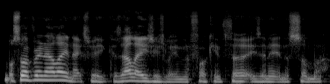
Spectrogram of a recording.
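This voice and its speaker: Male livestream host, softened Mancunian accent, creaky mid-pitched voice, close dry sound, blunt and sweary off-the-cuff chat. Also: expressive, racing, dry recording. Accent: northern English, softened Manchester. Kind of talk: casual chat, answering viewer comments.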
